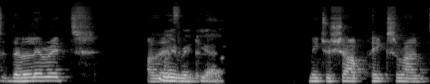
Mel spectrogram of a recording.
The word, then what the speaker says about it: Lyrid: Is that how you pronounce it? The Lyrid? Lyrid, yeah.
